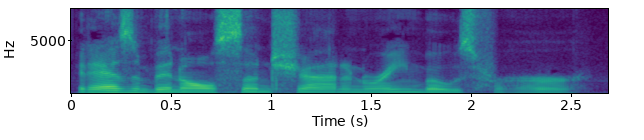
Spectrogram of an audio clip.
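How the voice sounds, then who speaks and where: Guy doing a kindly country pony gal, earnest, pitched up, bright edge. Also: lively intonation, moderate pace, clear, resonant tone, dry recording, natural voice. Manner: folksy, earnest. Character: folksy, kindly female farm pony.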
